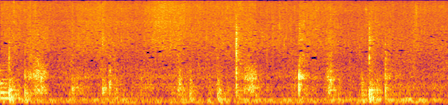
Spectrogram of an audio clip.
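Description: Crumbled egg and chilli sambal frying in oil in a non-stick wok, sizzling steadily, with a wooden spatula scraping across the pan as it is stirred, a handful of sharper scrapes standing out.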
